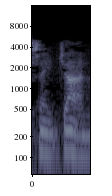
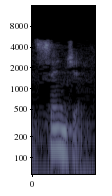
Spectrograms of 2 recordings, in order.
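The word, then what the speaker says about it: St John: Now, if you saw his last name, you would think it was St. John, but being a Britisher, they pronounced it St. John.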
